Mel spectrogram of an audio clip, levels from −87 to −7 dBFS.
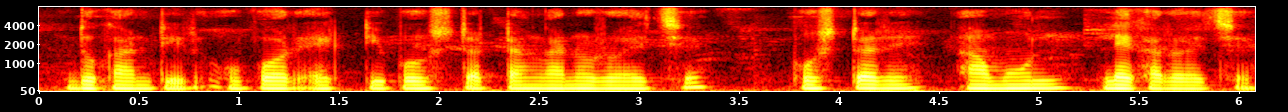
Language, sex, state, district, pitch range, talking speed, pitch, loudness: Bengali, male, West Bengal, Jalpaiguri, 125-135 Hz, 110 wpm, 130 Hz, -18 LUFS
